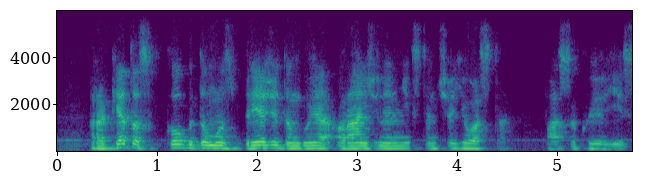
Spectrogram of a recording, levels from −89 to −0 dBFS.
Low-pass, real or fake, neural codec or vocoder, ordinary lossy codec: 5.4 kHz; real; none; Opus, 16 kbps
